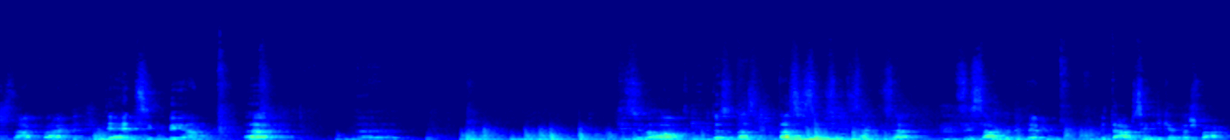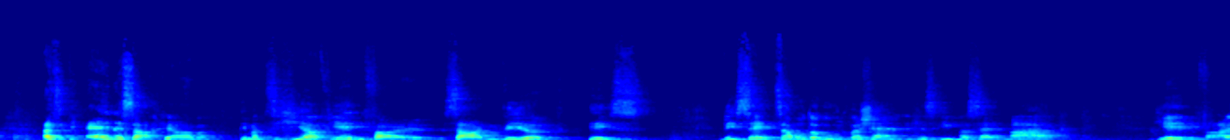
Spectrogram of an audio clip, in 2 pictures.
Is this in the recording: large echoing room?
yes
